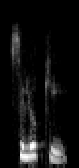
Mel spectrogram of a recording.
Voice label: "saluki", Indian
